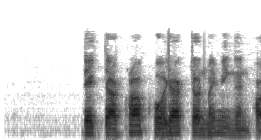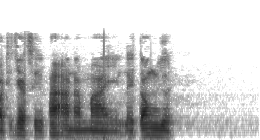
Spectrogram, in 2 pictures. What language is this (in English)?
Thai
